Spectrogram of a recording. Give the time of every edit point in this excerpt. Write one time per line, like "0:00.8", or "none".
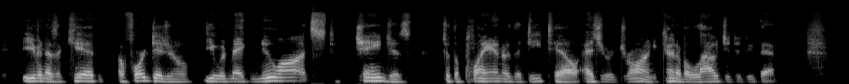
none

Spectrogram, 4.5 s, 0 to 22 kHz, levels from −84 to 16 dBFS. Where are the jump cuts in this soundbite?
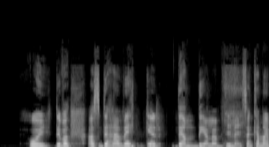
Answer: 0:01.6

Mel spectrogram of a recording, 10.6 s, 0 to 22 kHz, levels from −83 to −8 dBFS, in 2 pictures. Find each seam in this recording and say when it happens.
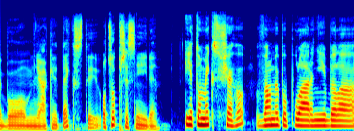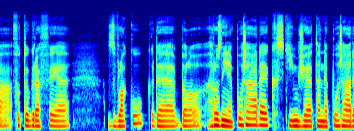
none

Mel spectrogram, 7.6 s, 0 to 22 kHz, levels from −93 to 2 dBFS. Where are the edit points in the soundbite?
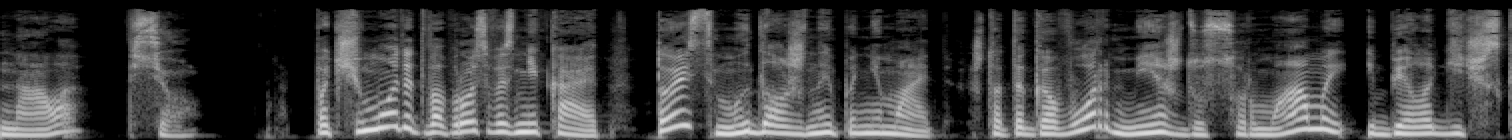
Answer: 0:03.1

